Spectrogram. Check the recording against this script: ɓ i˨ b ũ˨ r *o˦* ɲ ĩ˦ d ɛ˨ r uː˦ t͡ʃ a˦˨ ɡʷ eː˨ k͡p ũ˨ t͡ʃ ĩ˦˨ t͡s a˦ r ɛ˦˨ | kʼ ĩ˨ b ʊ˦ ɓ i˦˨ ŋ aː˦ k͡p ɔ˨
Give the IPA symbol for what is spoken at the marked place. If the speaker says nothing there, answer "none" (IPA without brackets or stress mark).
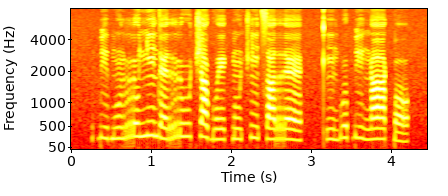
o˦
